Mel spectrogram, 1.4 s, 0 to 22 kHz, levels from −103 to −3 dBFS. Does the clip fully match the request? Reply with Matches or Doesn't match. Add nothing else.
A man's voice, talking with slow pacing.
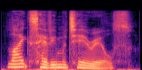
Matches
